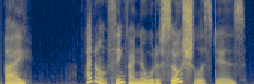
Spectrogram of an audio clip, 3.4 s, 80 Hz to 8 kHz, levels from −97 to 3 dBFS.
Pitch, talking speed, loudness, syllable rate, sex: 210 Hz, 160 wpm, -18 LUFS, 4.8 syllables/s, female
